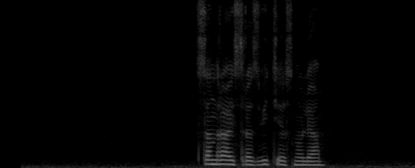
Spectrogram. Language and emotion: Russian, neutral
